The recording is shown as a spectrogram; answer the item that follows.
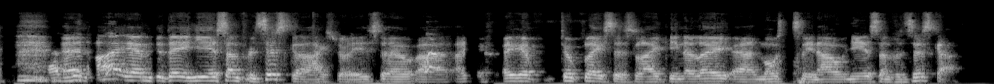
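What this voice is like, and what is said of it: Foreign accent. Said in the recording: “I have, of course, my accent with me, right?”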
